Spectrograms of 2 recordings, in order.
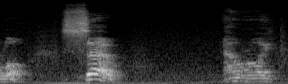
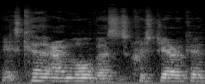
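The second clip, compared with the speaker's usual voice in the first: ordinary delivery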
